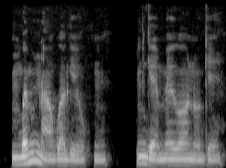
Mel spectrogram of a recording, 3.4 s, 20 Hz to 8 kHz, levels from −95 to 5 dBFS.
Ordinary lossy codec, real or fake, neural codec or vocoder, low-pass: none; real; none; 7.2 kHz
